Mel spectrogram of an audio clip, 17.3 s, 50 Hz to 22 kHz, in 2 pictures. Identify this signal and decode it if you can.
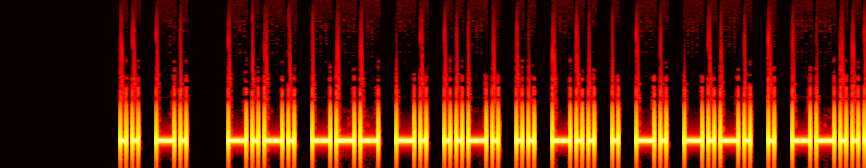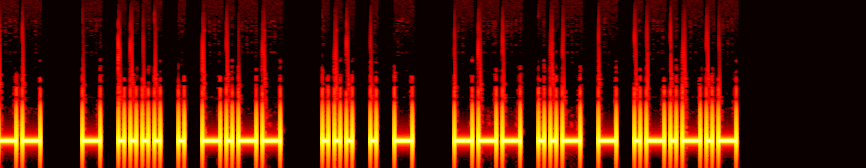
Morse code, heard as a keyed tone, about 20 wpm, 700 Hz. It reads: IN CONFIDENCE, THEY SET OUT.
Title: Sentences from Top 1500 Words 20wpm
